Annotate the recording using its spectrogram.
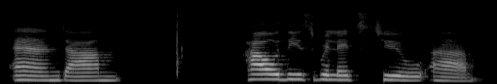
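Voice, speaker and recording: A woman with a non-native accent speaks very slowly in a flat monotone at medium pitch. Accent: foreign. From Mexico City. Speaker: podcast host, health coach. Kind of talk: casual chat.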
